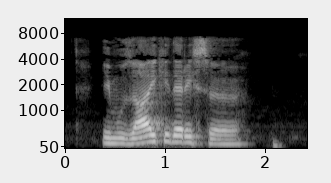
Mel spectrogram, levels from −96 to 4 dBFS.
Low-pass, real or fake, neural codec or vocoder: 7.2 kHz; real; none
